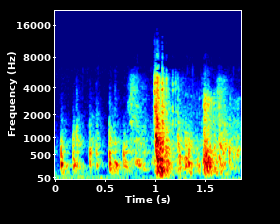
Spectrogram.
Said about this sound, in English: Gosh, that would have got us if you hadn't slammed the door.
